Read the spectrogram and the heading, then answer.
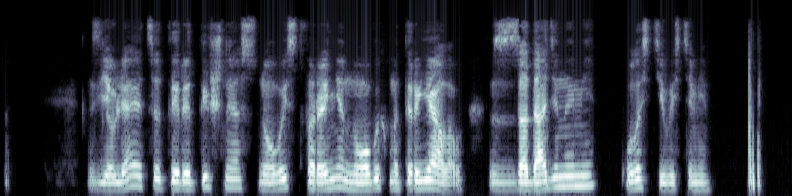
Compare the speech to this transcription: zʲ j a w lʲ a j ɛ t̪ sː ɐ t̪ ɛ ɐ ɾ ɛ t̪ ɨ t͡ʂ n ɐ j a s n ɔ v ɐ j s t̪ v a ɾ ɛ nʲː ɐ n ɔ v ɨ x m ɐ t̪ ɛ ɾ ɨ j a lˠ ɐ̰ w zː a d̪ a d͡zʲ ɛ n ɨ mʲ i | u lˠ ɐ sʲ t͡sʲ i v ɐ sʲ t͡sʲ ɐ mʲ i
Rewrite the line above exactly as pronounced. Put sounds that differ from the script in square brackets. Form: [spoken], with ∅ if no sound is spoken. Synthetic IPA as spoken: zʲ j a w lʲ a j ɛ t̪ sː ɐ t̪ ɛ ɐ ɾ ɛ t̪ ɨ t͡ʂ n ɐ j a s n ɔ v ɐ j s t̪ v a ɾ ɛ nʲː ɐ n ɔ v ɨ x m ɐ t̪ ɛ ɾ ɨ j a lˠ ɐ̰ w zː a d̪ a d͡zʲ ɛ n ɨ mʲ i | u lˠ [a] sʲ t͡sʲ i v ɐ sʲ t͡sʲ ɐ mʲ i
